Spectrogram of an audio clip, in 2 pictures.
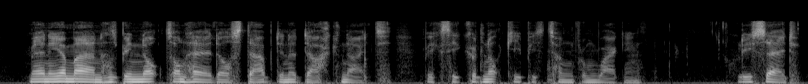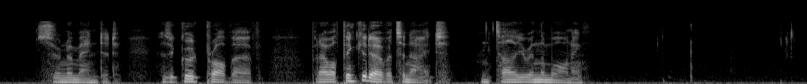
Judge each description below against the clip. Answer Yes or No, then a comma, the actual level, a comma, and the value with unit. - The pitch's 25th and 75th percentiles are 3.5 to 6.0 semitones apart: No, average, 2.9 semitones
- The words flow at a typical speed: Yes, average, 165 wpm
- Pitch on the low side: Yes, low, 110 Hz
